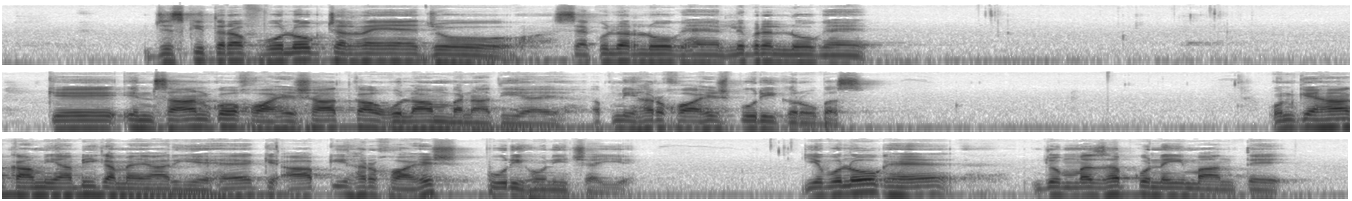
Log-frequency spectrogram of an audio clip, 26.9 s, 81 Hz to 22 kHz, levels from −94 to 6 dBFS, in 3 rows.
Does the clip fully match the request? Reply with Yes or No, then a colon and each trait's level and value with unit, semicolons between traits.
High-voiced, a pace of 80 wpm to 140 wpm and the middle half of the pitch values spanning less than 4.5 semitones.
No: low, 115 Hz; average, 120 wpm; narrow, 2.6 semitones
